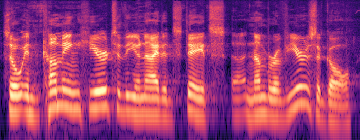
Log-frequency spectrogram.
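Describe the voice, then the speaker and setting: A pastor delivers a sermon in a measured, earnest way. His voice is bright and forceful and sits slightly high, and he speaks slowly, leaning on each phrase. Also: expressive. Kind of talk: sermon and interview.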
